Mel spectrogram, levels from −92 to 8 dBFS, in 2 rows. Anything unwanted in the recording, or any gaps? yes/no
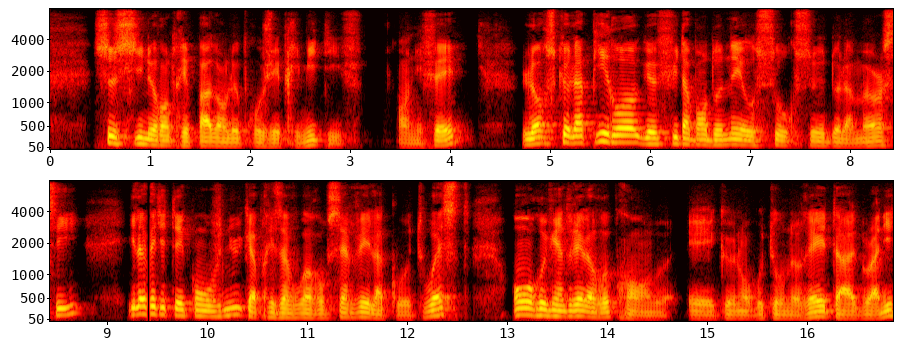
yes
